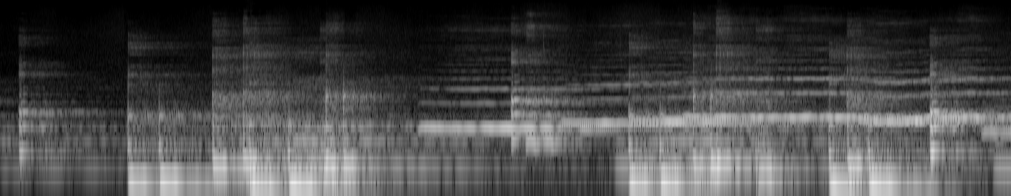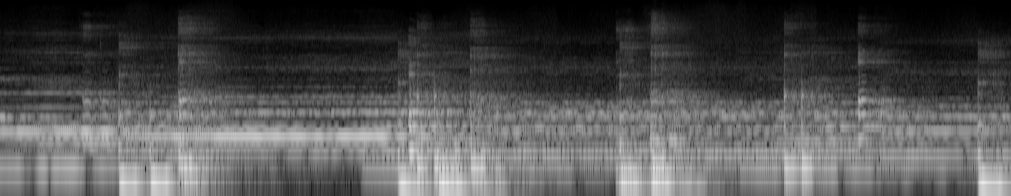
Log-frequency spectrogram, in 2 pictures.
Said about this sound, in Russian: на территории компьютерного эдакого оформленного э, с игровой геймерской фантазии мегаполиса, где естественное эхо и вскрики заменили электронные звуки и приятное уху гудение.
